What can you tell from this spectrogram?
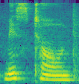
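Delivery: usual speaking voice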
